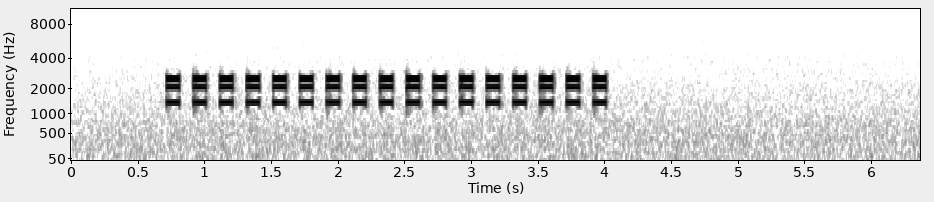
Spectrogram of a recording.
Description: Telephone call progress tone (North American plan), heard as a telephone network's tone, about 1400, 2050, 2450, 2600 Hz, 0.1 s on and 0.1 s off. Off-hook warning tone.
